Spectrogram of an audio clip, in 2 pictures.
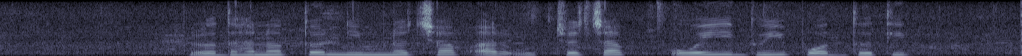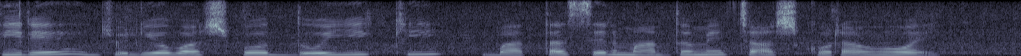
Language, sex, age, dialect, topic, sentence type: Bengali, female, 18-24, Western, agriculture, statement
